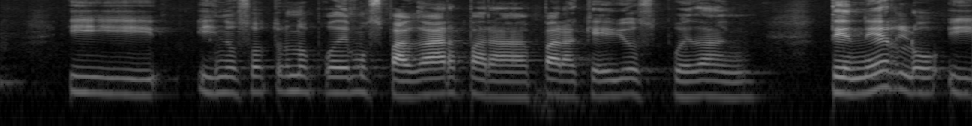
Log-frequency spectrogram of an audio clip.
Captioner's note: speaking in foreign language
